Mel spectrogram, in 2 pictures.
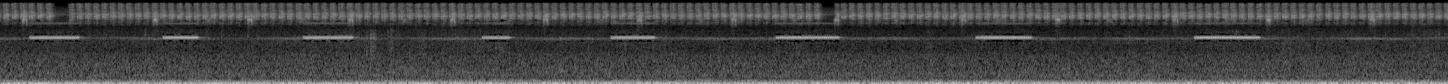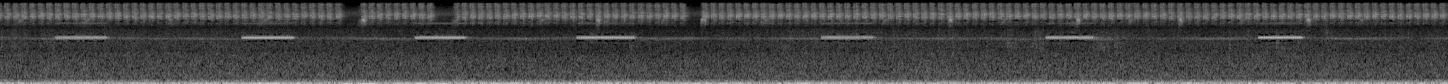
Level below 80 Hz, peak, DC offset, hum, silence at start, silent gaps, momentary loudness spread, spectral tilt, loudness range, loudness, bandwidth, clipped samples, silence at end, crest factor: -26 dBFS; -6 dBFS; under 0.1%; none; 0 s; none; 5 LU; -1.5 dB/octave; 1 LU; -20 LUFS; 19.5 kHz; under 0.1%; 0 s; 16 dB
